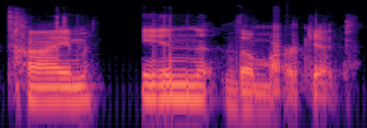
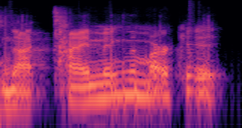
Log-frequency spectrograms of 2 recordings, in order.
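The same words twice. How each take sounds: First: Slow "time in", with IN set apart; stress on IN. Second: "timing" said as one quick word; stress on TIMING. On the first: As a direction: spell out "time IN" slowly, leaning on "in". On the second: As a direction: stress "timing", run on into "the market". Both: Real, not acted. Contrasts timing with time in.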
